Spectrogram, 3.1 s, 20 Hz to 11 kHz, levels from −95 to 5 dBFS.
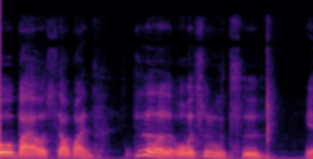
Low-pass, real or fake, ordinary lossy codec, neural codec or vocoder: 9.9 kHz; real; MP3, 96 kbps; none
